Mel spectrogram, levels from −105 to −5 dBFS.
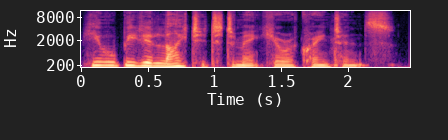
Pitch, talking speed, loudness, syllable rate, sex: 140 Hz, 195 wpm, -18 LUFS, 5.7 syllables/s, male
